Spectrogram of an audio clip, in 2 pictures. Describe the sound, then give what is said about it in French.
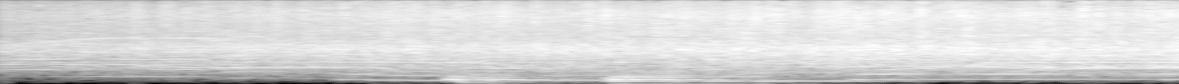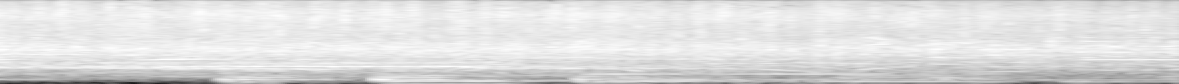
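Audience applause welcoming a comedian onto the stage at a comedy show in Switzerland: loud, dense, sustained clapping that holds steady for several seconds, with music playing underneath. “Préparez-vous maintenant à accueillir notre prochain artiste et faites du bruit où que vous soyez pour Alexandre Kominec.”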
